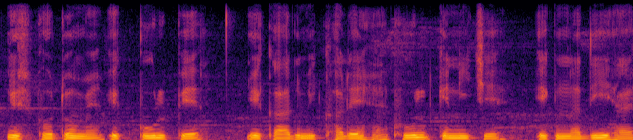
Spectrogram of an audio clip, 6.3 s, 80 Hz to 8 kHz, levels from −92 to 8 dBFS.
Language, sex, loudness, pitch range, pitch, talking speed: Bhojpuri, male, -16 LUFS, 110-115 Hz, 110 Hz, 150 wpm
